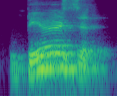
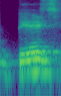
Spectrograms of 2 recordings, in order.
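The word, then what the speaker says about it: bears: The tree बेयर्स an apple bright, ठीक है, ये लफ्ज जो है इसकी प्रोनाउंसिएशन भी क्या है जी, बेयर, ठीक है, लोग इसको गलत पढ़ते हैं बियर, वो जो रीच वाला होता है वो भी, और दूसरा भी, दोनों में आप बेयर्स ही पढ़ते हैं इसको, बेयर, ठीक है, बियर्स जो है वो गलत प्रोनाउंसिएशन है।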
